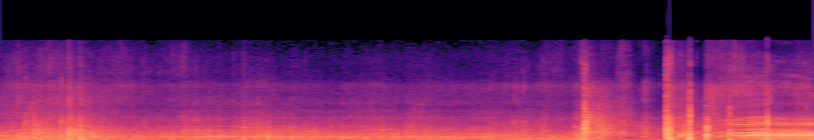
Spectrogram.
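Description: Skateboard wheels rolling on concrete, then several sharp board clacks about four and five seconds in. Voices shout near the end.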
